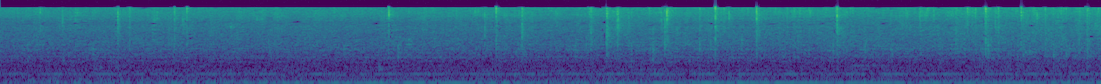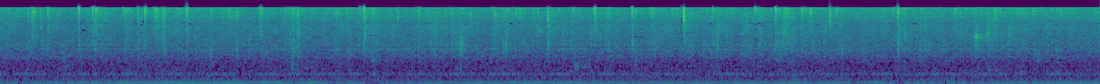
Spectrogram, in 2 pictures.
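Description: Sliced mushrooms sizzling and crackling in hot oil in a frying pan as handfuls are dropped in; the crackling grows denser a couple of seconds in.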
